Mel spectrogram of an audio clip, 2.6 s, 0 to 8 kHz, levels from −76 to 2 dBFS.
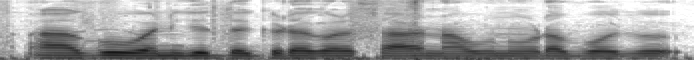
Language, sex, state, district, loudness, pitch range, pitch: Kannada, male, Karnataka, Koppal, -14 LUFS, 115-125 Hz, 115 Hz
